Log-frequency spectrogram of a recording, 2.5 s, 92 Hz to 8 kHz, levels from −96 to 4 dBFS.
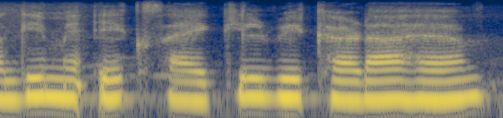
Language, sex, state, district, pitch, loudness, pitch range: Hindi, female, Jharkhand, Deoghar, 195 Hz, -13 LUFS, 185-205 Hz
